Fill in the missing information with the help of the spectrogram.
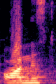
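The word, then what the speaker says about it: honest: ऑनेस्ट की spelling क्या होती है? एच से होती है। ठीक है? लेकिन इसके आगे हम लोग एन ऑनेस्ट लगाते हैं। क्यों? क्योंकि हमारी प्रोनाउंसिएशन क्या है? ऑनेस्ट।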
